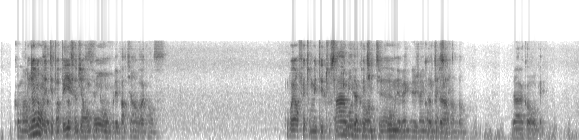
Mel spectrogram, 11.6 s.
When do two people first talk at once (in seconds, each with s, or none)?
0.5 s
